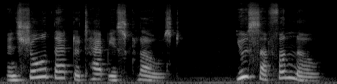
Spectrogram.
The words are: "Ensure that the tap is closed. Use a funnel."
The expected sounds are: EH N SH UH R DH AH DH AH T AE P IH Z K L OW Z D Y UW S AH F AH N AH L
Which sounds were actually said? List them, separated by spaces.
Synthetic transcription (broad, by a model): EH N SH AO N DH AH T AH T AE P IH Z K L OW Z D Y UW S AH F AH N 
